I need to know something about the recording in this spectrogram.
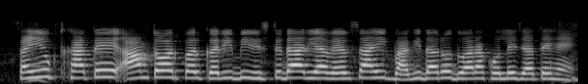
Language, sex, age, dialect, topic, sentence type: Hindi, female, 18-24, Marwari Dhudhari, banking, statement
